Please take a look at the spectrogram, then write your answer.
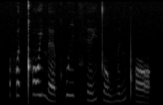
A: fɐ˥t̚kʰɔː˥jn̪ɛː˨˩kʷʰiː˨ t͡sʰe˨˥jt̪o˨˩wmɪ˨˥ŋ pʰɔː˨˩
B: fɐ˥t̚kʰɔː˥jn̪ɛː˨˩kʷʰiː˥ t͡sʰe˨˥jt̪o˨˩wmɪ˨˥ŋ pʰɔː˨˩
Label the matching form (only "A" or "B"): B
